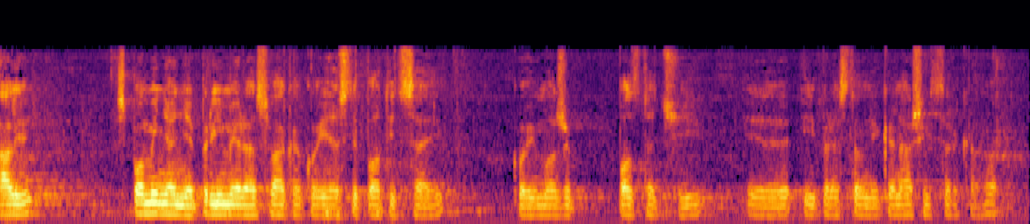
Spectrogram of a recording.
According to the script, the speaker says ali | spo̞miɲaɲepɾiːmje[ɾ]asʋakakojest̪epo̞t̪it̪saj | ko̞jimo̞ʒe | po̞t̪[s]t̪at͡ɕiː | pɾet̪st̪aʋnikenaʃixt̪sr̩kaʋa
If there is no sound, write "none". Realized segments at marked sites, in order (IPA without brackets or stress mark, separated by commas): ɾ, s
